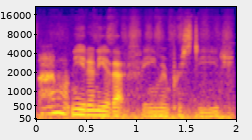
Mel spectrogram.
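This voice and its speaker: A woman's voice: deep voice, lively intonation, fairly quick, background noise. A woman playing a young, animal-loving cowgirl who confides tenderly in her horse in an intimate, casual, rambling audio roleplay. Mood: frustrated, confiding. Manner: casual, rambling, sighing and giggly.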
